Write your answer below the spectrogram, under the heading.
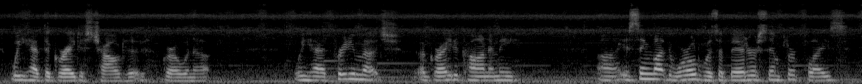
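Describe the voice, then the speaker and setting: A woman speaks at a medium pitch with a strong Southern US accent. Her pace is moderate and her intonation fairly even. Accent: strong rural Southern. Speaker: homesteading video host. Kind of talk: casual chat. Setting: outdoors. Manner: relaxed.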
